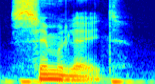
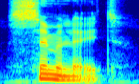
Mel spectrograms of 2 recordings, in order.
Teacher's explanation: The stress on the first syllable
